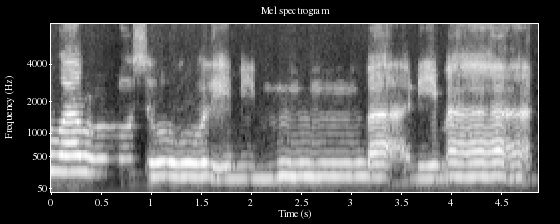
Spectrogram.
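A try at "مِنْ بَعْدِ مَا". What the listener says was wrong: ba' tu tekankan, jangan letak ba' aje nanti jadi hamzah. Min ba'di ma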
